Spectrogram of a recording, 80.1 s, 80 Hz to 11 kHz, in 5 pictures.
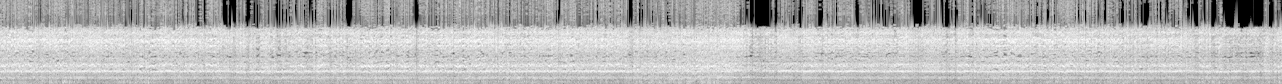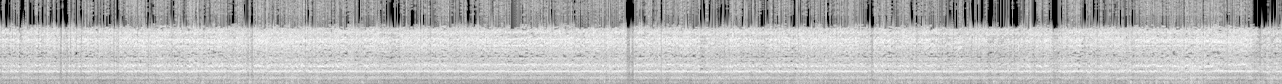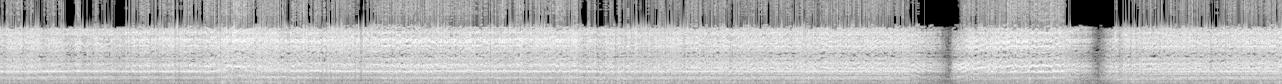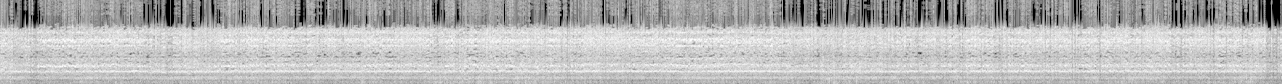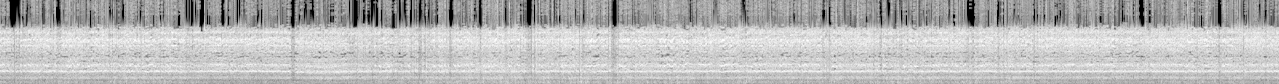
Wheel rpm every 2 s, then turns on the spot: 230, 230, 230, 230, 240, 240, 230, 230, 240, 240, 230, 230, 230, 230, 230, 230, 230, 250, 230, 230, 210, 180, 140, 170, 220, 230, 240, 240, 230, 230, 230, 240, 230, 230, 230, 230, 230, 230, 230, 230.
none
